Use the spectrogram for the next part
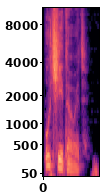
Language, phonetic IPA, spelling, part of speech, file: Russian, [ʊˈt͡ɕitɨvətʲ], учитывать, verb, Ru-учитывать.ogg
- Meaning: to take into account, to take into consideration, to appreciate (to be aware of)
